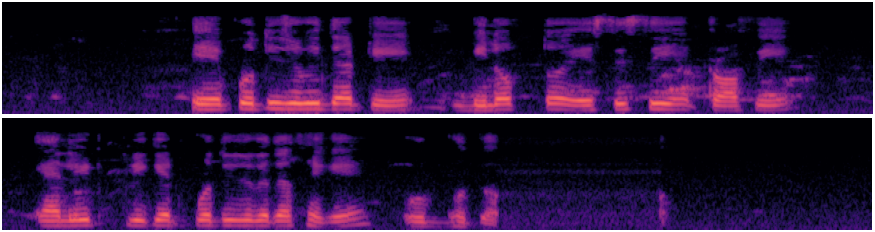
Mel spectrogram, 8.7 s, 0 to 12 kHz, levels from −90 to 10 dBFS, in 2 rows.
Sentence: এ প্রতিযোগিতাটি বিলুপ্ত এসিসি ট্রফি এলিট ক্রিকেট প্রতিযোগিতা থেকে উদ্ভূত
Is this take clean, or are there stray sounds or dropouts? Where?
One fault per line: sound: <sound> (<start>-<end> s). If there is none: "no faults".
no faults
